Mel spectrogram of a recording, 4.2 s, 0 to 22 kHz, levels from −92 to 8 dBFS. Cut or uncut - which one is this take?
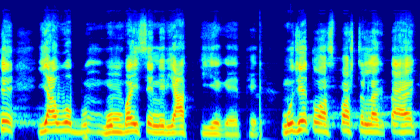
cut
